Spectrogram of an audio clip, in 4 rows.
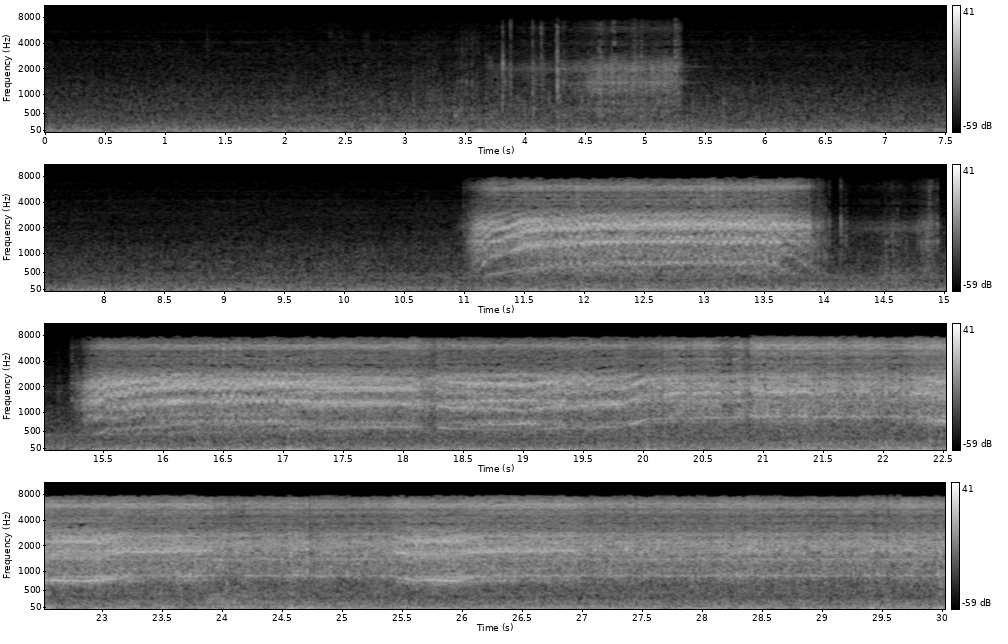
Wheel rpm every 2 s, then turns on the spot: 0, 0, 0, 0, 0, 40, 140, 50, 150, 170, 220, 220, 230, 230, 230.
none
